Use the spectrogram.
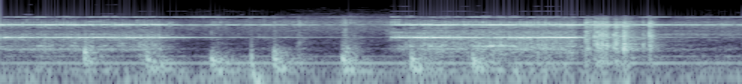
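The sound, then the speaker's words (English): An office telephone rings with a steady, bright electronic tone that breaks off briefly near the middle and then resumes, with soft knocks and thuds underneath. “my phone was ringing”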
